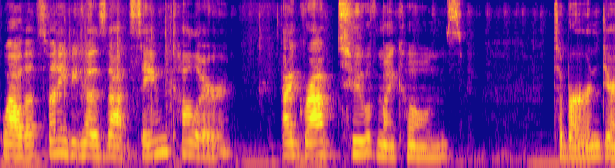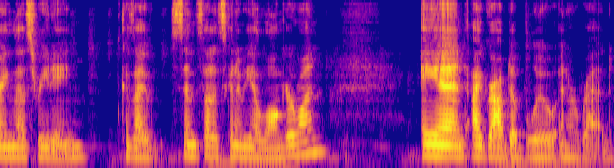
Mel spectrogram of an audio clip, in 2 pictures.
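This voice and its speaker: Soft-spoken and relaxed in tone, a woman talks at a moderate pace over music in the background. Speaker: tarot reader. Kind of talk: tarot reading.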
